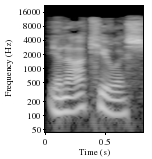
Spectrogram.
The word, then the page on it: innocuous: American English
